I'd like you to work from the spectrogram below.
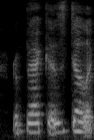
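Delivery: plain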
